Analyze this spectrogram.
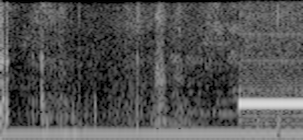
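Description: A telephone tone sounds while a call is placed: one steady pitched tone that starts late, after quiet rustling on the line, and holds loud and unchanging to the end.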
